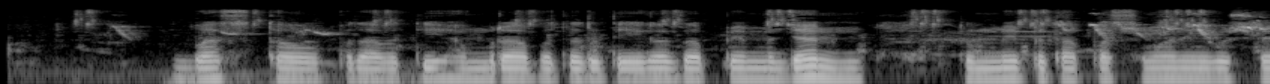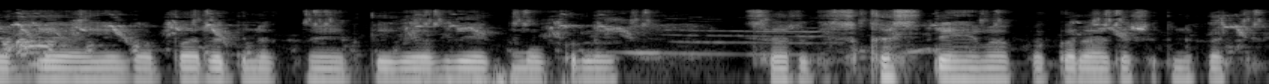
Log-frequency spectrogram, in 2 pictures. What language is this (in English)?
Eastern Balochi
